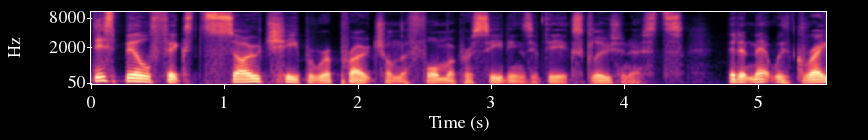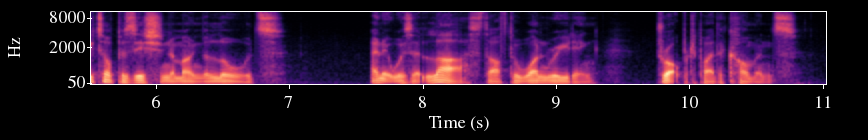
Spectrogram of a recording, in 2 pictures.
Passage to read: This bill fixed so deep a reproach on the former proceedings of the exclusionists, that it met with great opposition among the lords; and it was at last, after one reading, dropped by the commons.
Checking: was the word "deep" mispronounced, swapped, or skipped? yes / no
yes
